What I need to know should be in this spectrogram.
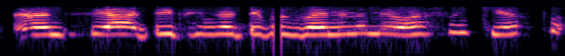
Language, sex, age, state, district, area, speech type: Kashmiri, female, 18-30, Jammu and Kashmir, Shopian, rural, conversation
